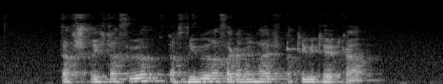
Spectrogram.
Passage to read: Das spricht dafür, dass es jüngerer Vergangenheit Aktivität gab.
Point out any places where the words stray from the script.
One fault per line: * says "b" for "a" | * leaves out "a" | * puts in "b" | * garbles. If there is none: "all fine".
all fine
